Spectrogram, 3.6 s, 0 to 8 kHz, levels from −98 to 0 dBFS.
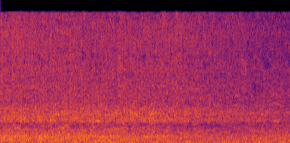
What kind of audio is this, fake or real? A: fake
